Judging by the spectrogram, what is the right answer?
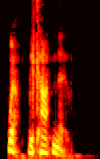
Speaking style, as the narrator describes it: Asher said a little testily

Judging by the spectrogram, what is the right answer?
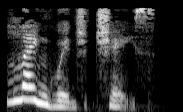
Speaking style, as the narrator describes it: his mother said sternly

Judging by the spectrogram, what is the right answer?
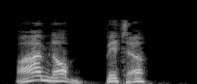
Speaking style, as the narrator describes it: grumbled Parrish back

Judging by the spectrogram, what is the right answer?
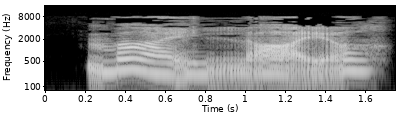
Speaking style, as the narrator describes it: she said huskily

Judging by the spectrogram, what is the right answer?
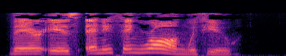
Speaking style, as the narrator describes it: he said slowly

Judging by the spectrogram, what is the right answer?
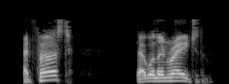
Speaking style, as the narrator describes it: Rorik continued, his voice growing in certainty and conviction

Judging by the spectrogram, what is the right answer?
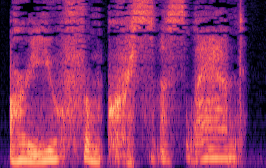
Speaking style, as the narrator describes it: Bing asked in a hushed voice

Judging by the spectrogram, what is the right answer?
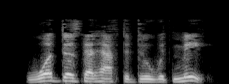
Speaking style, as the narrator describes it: Orlando snapped

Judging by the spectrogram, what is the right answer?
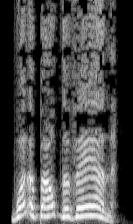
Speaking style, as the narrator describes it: Solomon shouted

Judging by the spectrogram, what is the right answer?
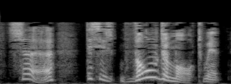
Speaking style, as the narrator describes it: said Harry, trying to keep his voice reasonable

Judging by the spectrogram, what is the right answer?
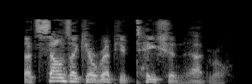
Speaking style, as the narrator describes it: Randall snapped

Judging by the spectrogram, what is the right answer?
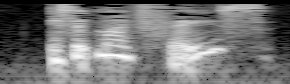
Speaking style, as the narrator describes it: She whimpers

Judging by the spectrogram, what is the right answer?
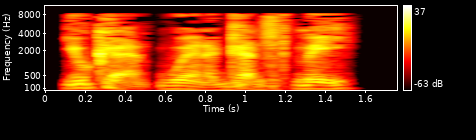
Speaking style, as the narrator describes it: the man growled

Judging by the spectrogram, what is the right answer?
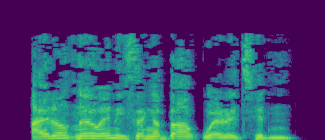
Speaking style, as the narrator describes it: called out

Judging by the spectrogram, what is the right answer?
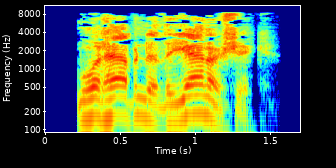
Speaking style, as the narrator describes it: Eric asked sharply

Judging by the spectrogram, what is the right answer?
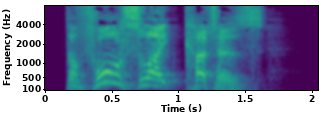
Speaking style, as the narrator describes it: cried another man

